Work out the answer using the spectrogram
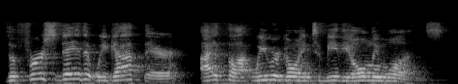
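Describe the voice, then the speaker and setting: A man giving a seminar presentation, telling a mission-trip story in an earnest, measured way. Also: sits high, expressive, muffled recording. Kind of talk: webinar presentation with anecdote.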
